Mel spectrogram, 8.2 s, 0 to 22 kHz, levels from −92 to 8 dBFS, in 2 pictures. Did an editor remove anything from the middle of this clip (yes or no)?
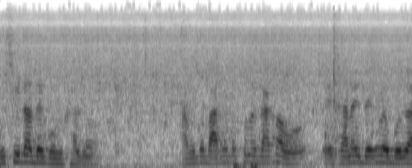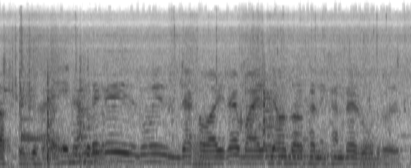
no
